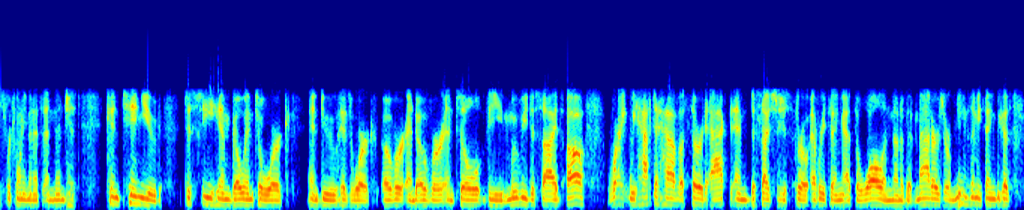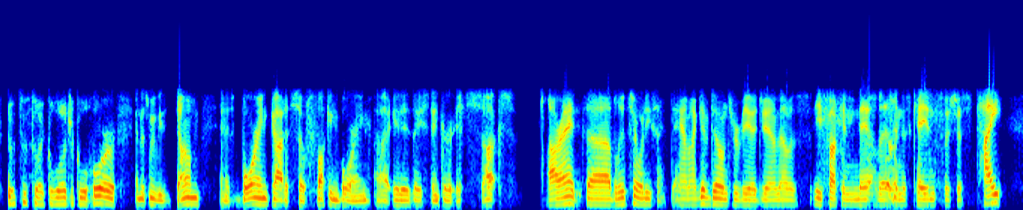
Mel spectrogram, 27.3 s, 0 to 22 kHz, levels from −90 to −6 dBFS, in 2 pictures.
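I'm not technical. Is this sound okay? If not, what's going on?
No. The speech sounds thin, slightly rough and synthetic throughout, like an old phone line. That is the G.729 codec, a low-data phone codec that keeps only the middle of the sound, roughly 200 Hz to 3.4 kHz, and rebuilds the voice from a simplified model.

There are also six brief buzzy or smeared moments, where the voice turns into a fading tone before recovering. These are VoIP packet loss concealed by the speech codec: small chunks of audio went missing in transit, and the decoder stretched the last sound it had to fill each gap. They occur at 0.89 to 1.01 s (after "minutes and then", before "continued to see him"), 8.19 to 8.32 s, 12.77 to 12.92 s (between "of it matters or" and "anything because it's a"), 19.11 to 19.17 s (just before "a stinker"), 21.32 to 21.41 s, and 25.21 to 25.36 s. Each gap lasts about 30 to 70 ms.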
